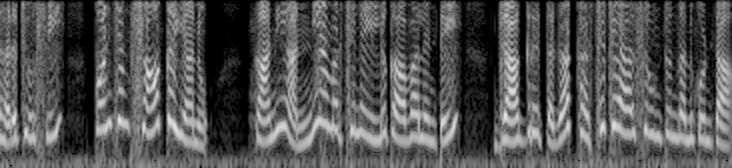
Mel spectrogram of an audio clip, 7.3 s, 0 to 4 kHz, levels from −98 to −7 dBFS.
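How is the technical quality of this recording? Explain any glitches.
The quality takes a real hit from aliasing, which runs through the whole clip. The speech sounds like it was dropped to a much lower sample rate, something like 8 kHz, without a filter first, so everything above 4 kHz folded back down into the band. Those mirrored components sit only about 15 dB under the speech, so sibilants come out gritty and metallic, with spurious tones that don't track the voice, and the spectrum runs hard right up to the 4 kHz edge.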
